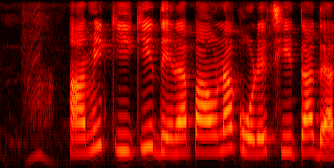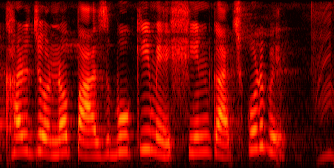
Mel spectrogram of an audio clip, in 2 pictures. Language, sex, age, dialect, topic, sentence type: Bengali, female, 18-24, Northern/Varendri, banking, question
